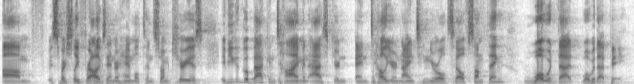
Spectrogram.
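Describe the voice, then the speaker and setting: A nineteen-year-old man speaks up from the audience in a high voice. He sounds eager and slightly nervous, gushing before he gets to his question. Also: quick pace, few pauses, fairly bright tone. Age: teens. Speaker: audience member asking a question.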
